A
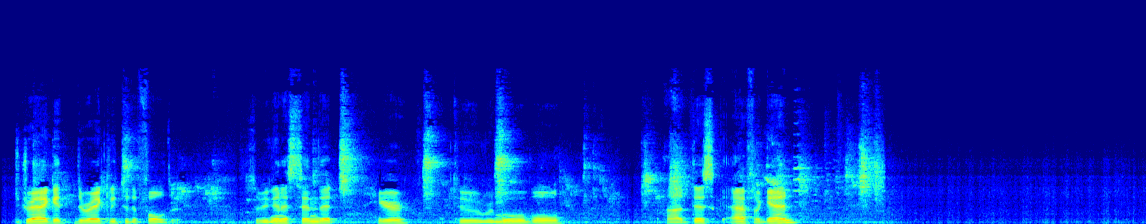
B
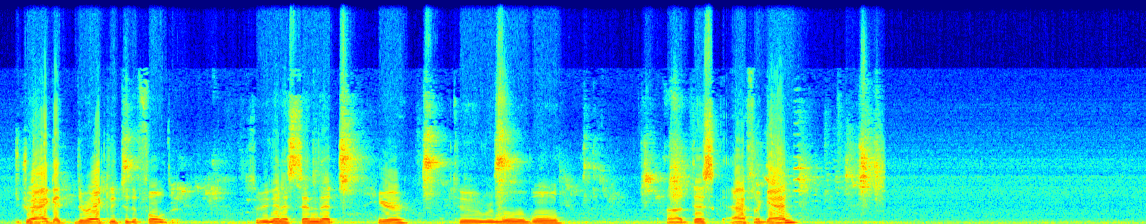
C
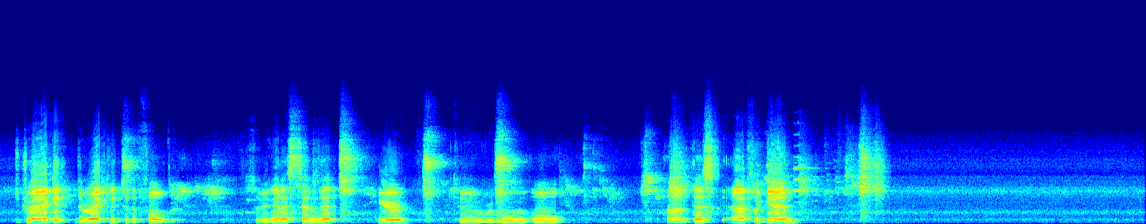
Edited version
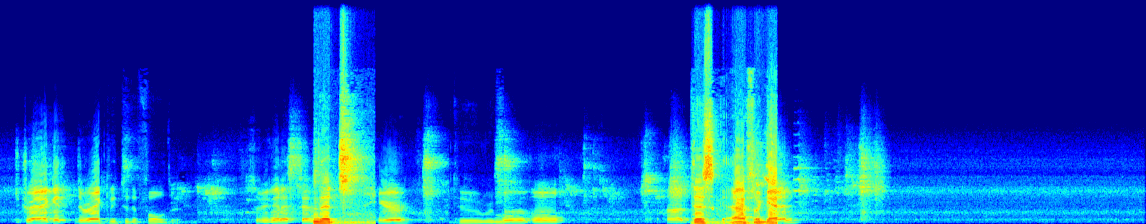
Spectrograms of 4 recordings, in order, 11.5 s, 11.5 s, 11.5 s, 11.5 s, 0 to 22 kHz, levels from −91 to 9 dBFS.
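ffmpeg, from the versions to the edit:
-filter_complex "[0:a]asplit=2[s0][s1];[1:a]asplit=2[s2][s3];[2:a]asplit=5[s4][s5][s6][s7][s8];[s4]atrim=end=0.992[s9];[s0]atrim=start=0.988:end=1.972[s10];[s5]atrim=start=1.968:end=3.142[s11];[s2]atrim=start=3.138:end=3.752[s12];[s6]atrim=start=3.748:end=4.492[s13];[s1]atrim=start=4.488:end=5.042[s14];[s7]atrim=start=5.038:end=6.912[s15];[s3]atrim=start=6.908:end=7.772[s16];[s8]atrim=start=7.768[s17];[s9][s10]acrossfade=d=0.004:c1=hsin:c2=hsin[s18];[s18][s11]acrossfade=d=0.004:c1=hsin:c2=hsin[s19];[s19][s12]acrossfade=d=0.004:c1=hsin:c2=hsin[s20];[s20][s13]acrossfade=d=0.004:c1=hsin:c2=hsin[s21];[s21][s14]acrossfade=d=0.004:c1=hsin:c2=hsin[s22];[s22][s15]acrossfade=d=0.004:c1=hsin:c2=hsin[s23];[s23][s16]acrossfade=d=0.004:c1=hsin:c2=hsin[s24];[s24][s17]acrossfade=d=0.004:c1=hsin:c2=hsin"

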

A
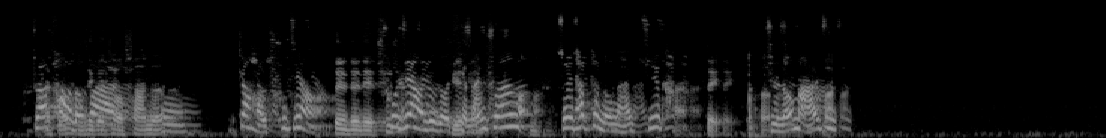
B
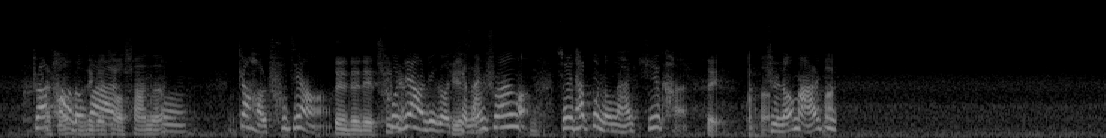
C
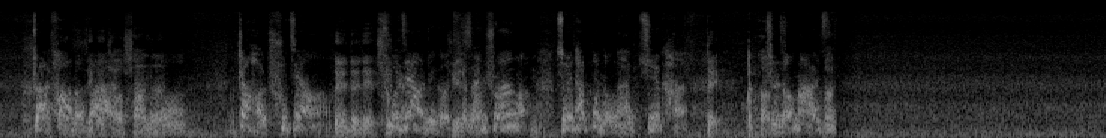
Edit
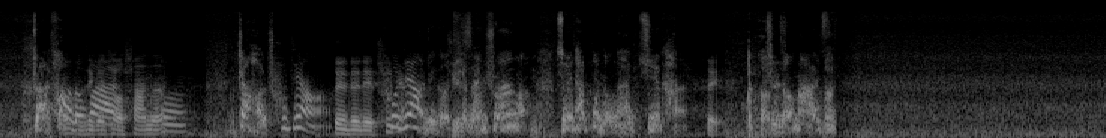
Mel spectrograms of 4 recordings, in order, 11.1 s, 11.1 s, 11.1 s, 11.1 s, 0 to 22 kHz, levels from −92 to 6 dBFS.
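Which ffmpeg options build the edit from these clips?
-filter_complex "[1:a]asplit=3[s0][s1][s2];[2:a]asplit=4[s3][s4][s5][s6];[s3]atrim=end=0.632[s7];[s0]atrim=start=0.628:end=2.052[s8];[s4]atrim=start=2.048:end=2.732[s9];[s1]atrim=start=2.728:end=4.182[s10];[s5]atrim=start=4.178:end=6.762[s11];[s2]atrim=start=6.758:end=7.252[s12];[s6]atrim=start=7.248[s13];[s7][s8]acrossfade=d=0.004:c1=hsin:c2=hsin[s14];[s14][s9]acrossfade=d=0.004:c1=hsin:c2=hsin[s15];[s15][s10]acrossfade=d=0.004:c1=hsin:c2=hsin[s16];[s16][s11]acrossfade=d=0.004:c1=hsin:c2=hsin[s17];[s17][s12]acrossfade=d=0.004:c1=hsin:c2=hsin[s18];[s18][s13]acrossfade=d=0.004:c1=hsin:c2=hsin"

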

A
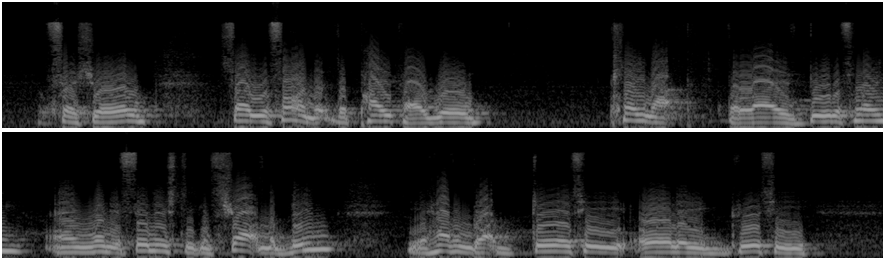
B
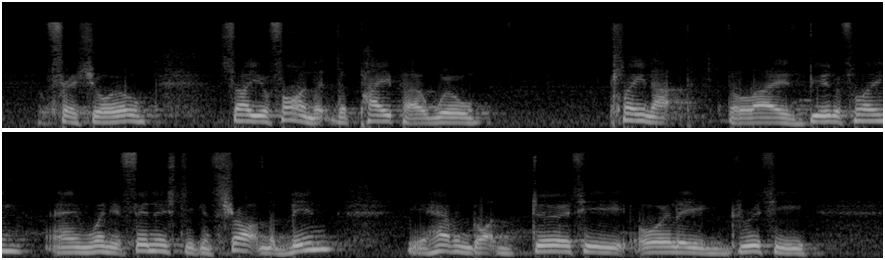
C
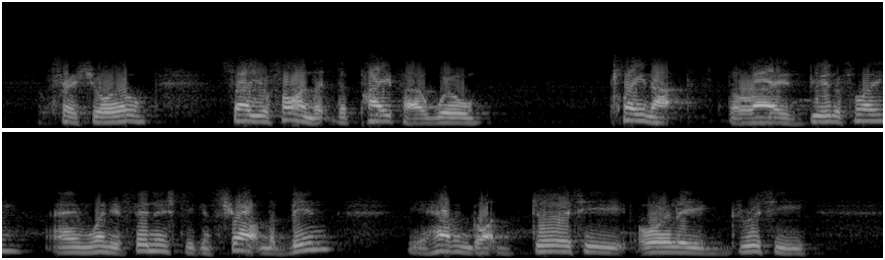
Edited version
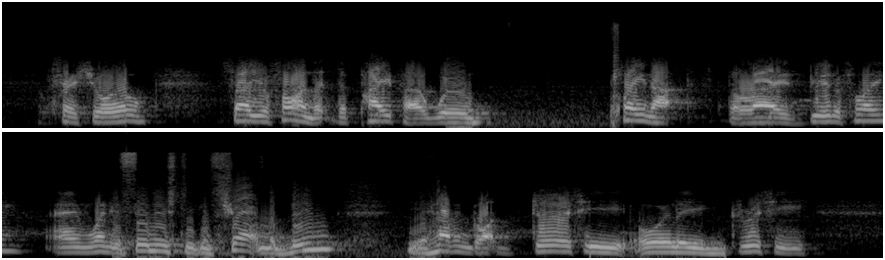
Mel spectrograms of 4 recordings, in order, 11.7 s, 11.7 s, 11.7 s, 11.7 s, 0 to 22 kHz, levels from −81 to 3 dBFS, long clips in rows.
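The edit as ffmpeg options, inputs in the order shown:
-filter_complex "[0:a]asplit=2[s0][s1];[2:a]asplit=4[s2][s3][s4][s5];[s2]atrim=end=2.962[s6];[s0]atrim=start=2.958:end=4.112[s7];[s3]atrim=start=4.108:end=6.612[s8];[s1]atrim=start=6.608:end=8.792[s9];[s4]atrim=start=8.788:end=9.792[s10];[1:a]atrim=start=9.788:end=10.692[s11];[s5]atrim=start=10.688[s12];[s6][s7]acrossfade=d=0.004:c1=hsin:c2=hsin[s13];[s13][s8]acrossfade=d=0.004:c1=hsin:c2=hsin[s14];[s14][s9]acrossfade=d=0.004:c1=hsin:c2=hsin[s15];[s15][s10]acrossfade=d=0.004:c1=hsin:c2=hsin[s16];[s16][s11]acrossfade=d=0.004:c1=hsin:c2=hsin[s17];[s17][s12]acrossfade=d=0.004:c1=hsin:c2=hsin"

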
